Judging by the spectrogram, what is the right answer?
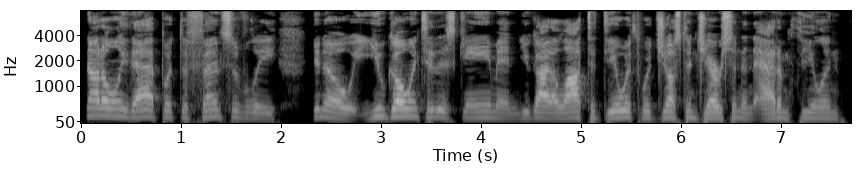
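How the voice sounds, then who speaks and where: Hoarse, excited young man. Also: on the high side, normal speed. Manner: excited, rambling with fillers and restarts. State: hoarse, voice nearly gone. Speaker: sports vlogger. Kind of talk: casual sports talk to camera.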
